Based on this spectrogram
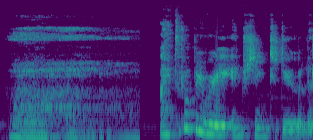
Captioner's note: sighs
